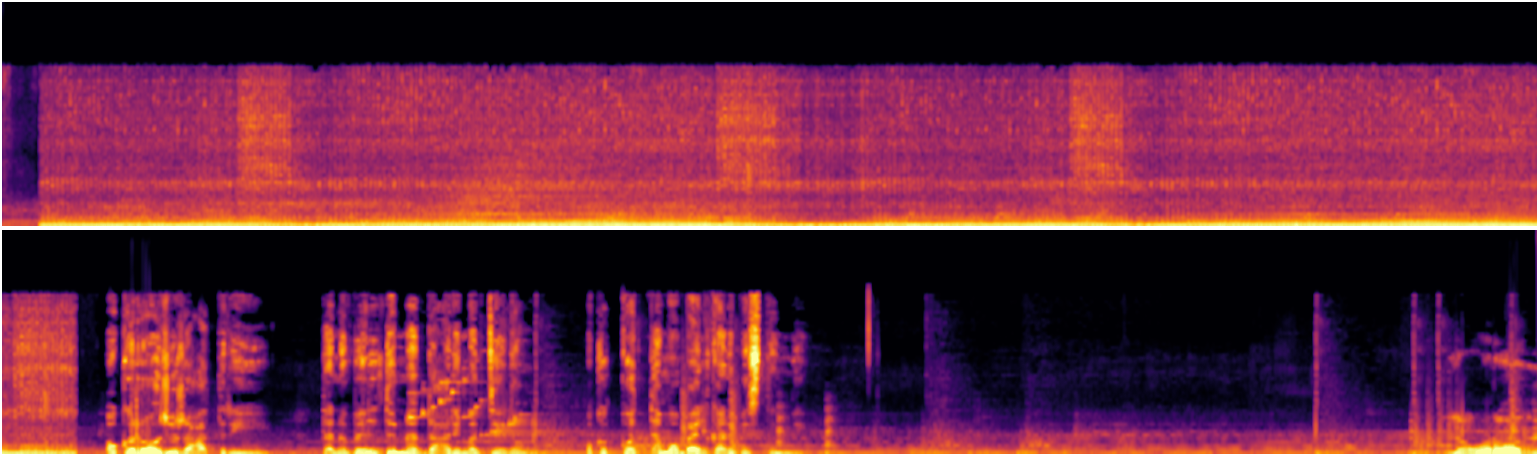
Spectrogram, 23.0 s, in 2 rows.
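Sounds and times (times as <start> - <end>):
car engine accelerating through gears: 0.0 - 12.2.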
